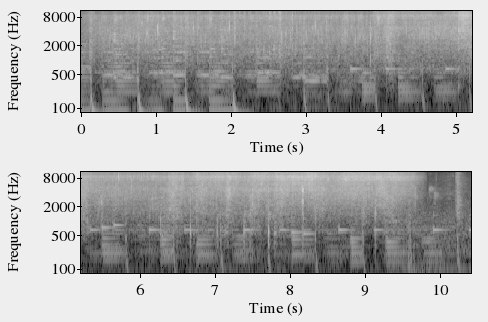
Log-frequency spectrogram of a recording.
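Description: Chicken and zucchini sizzling in a hot carbon steel wok as they are stir-fried, over background music. The sizzling stops abruptly near the end.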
